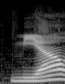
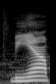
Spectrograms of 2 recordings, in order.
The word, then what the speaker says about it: MEOVV: Their name stands for my eyes open wide, but the double V is obviously representing a W.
